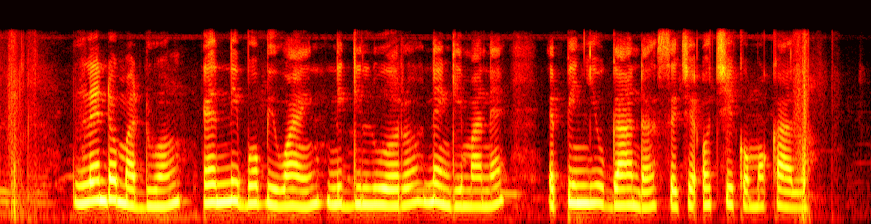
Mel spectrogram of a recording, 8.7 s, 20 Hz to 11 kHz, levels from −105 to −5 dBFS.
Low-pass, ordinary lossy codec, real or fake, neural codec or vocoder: 7.2 kHz; none; real; none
